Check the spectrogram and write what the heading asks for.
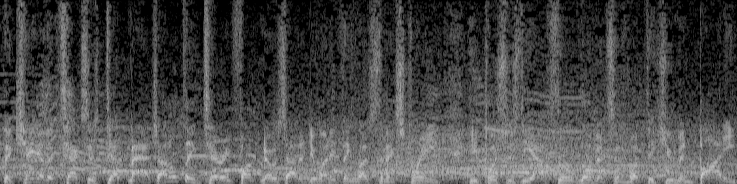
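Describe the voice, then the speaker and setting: High-voiced male wrestling play-by-play man. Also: fairly quick, few pauses. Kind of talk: excited sports commentary. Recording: very loud arena crowd and noise.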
